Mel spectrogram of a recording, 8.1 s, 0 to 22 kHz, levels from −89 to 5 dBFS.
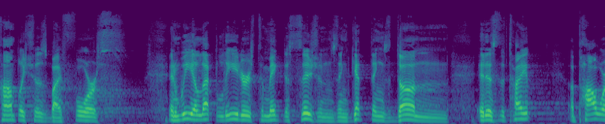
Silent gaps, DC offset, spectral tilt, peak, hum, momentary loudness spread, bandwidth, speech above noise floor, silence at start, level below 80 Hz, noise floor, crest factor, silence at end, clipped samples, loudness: none; under 0.1%; -6.5 dB/octave; -8 dBFS; none; 13 LU; 14 kHz; 30 dB; 0 s; -70 dBFS; -56 dBFS; 18 dB; 0 s; under 0.1%; -27 LUFS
